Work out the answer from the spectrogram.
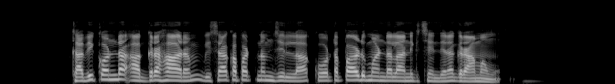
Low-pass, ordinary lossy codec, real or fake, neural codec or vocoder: none; none; real; none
